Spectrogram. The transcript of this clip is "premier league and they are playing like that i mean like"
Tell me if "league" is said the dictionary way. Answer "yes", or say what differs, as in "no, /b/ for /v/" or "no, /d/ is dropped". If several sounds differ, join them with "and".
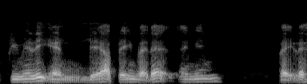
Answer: no, /ɡ/ is dropped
